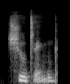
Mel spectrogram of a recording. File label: "shooting", Indian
